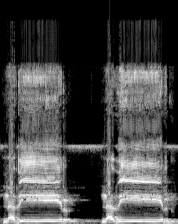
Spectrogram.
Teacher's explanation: اور اگر ہم نے یہاں پر وقف کر دیا تو دو پیش کو ہٹا کر یہاں پر جزم لگا دیں گے، پھر یہ را ساکن ہو جائے گا، اور را ساکن سے پہلے یا ساکن ہو تو را کو باریک پڑھا جاتا ہے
